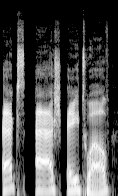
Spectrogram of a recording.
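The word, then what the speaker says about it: X Æ A-12: around prompting Grimes to help everyone with pronunciation pronounced X Ash a12 the name has several Inspirations including the couple's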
